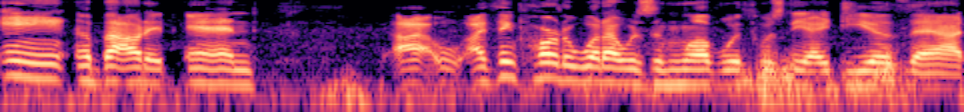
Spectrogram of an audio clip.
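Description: Over noticeable background noise, a man speaks at a moderate pace with ordinary pitch variation in a dry sound with no echo. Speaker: vlogger. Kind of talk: casual vlog chat. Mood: sad, reflective. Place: open country. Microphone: phone near.

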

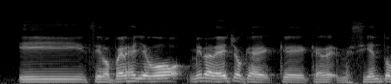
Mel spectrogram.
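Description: A man's unremarkable speaking voice at medium pitch, with fairly even intonation. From Dominican Republic, San Cristóbal province; Dominican Republic. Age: 40s. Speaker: former basketball player; interviewee. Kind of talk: interview, personal life story; interview answer. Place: studio.

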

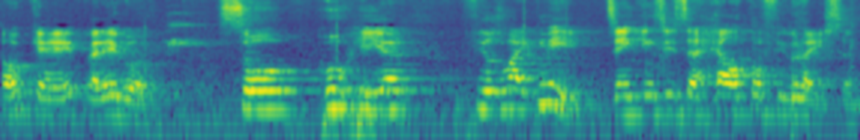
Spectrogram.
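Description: A man with a Portuguese accent talks at a fairly slow pace with ordinary pitch variation, amid light background noise and audible room echo. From Portugal, Porto. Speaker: software developer. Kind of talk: conference talk. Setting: stage with audience. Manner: halting. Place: hall. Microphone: handheld.

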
